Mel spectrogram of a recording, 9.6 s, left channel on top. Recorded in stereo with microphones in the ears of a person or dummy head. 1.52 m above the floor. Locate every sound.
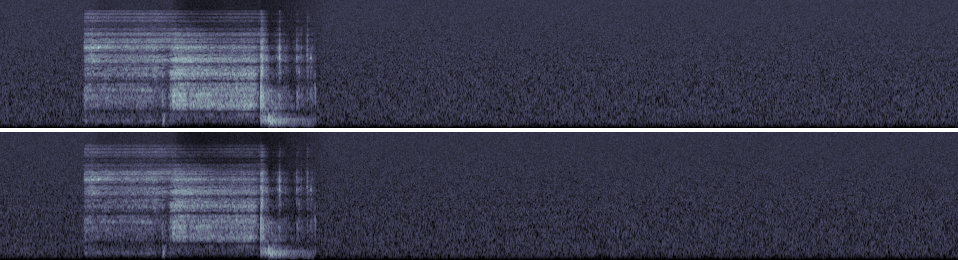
0.8 s a pop: 15° left (ahead or behind)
